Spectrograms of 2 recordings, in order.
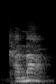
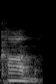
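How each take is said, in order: First: The word ends with an 'a' vowel sound. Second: The word ends with an 'n' consonant sound. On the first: The speaker calls it right. "c'est Kana. Parce qu'on oublie toujours de mettre le A à la fin" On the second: The speaker calls it wrong. "C'est pas Khan. Avant on disait Khan"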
